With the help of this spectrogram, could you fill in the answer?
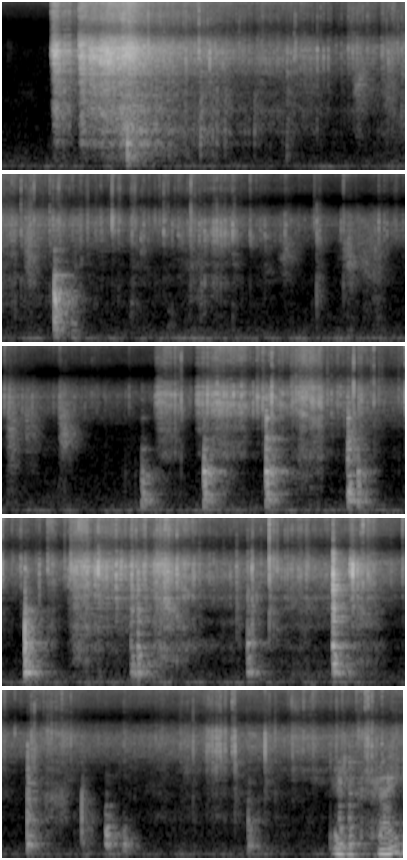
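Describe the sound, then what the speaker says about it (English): Chili tomato French toast, bread dipped in an egg, chili and tomato batter, frying in a pan with a steady sizzle. Brief scraping and stirring sounds come and go over the crackle, and no one speaks. "let it fry."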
